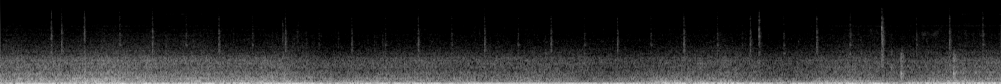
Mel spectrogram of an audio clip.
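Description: Car driving along a city road, heard from inside the cabin: a steady low rumble of tyre and engine noise, with faint scattered ticks.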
